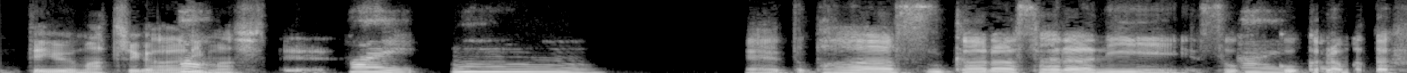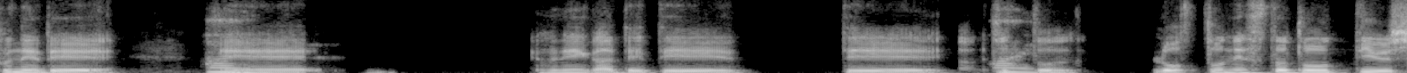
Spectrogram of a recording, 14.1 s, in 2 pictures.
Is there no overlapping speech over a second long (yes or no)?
yes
